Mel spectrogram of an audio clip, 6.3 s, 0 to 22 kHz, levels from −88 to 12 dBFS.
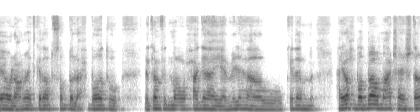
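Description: Nothing here needs flagging, as the recording runs its whole course without a single technical fault turning up anywhere.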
